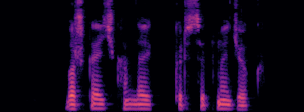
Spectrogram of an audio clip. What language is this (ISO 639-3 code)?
kir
